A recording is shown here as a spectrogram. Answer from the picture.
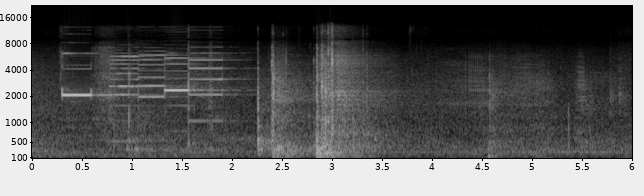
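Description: Electronic hotel-room door lock playing a short beeping tune of several notes as it unlocks, then two clacks of the handle and latch as the door opens.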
